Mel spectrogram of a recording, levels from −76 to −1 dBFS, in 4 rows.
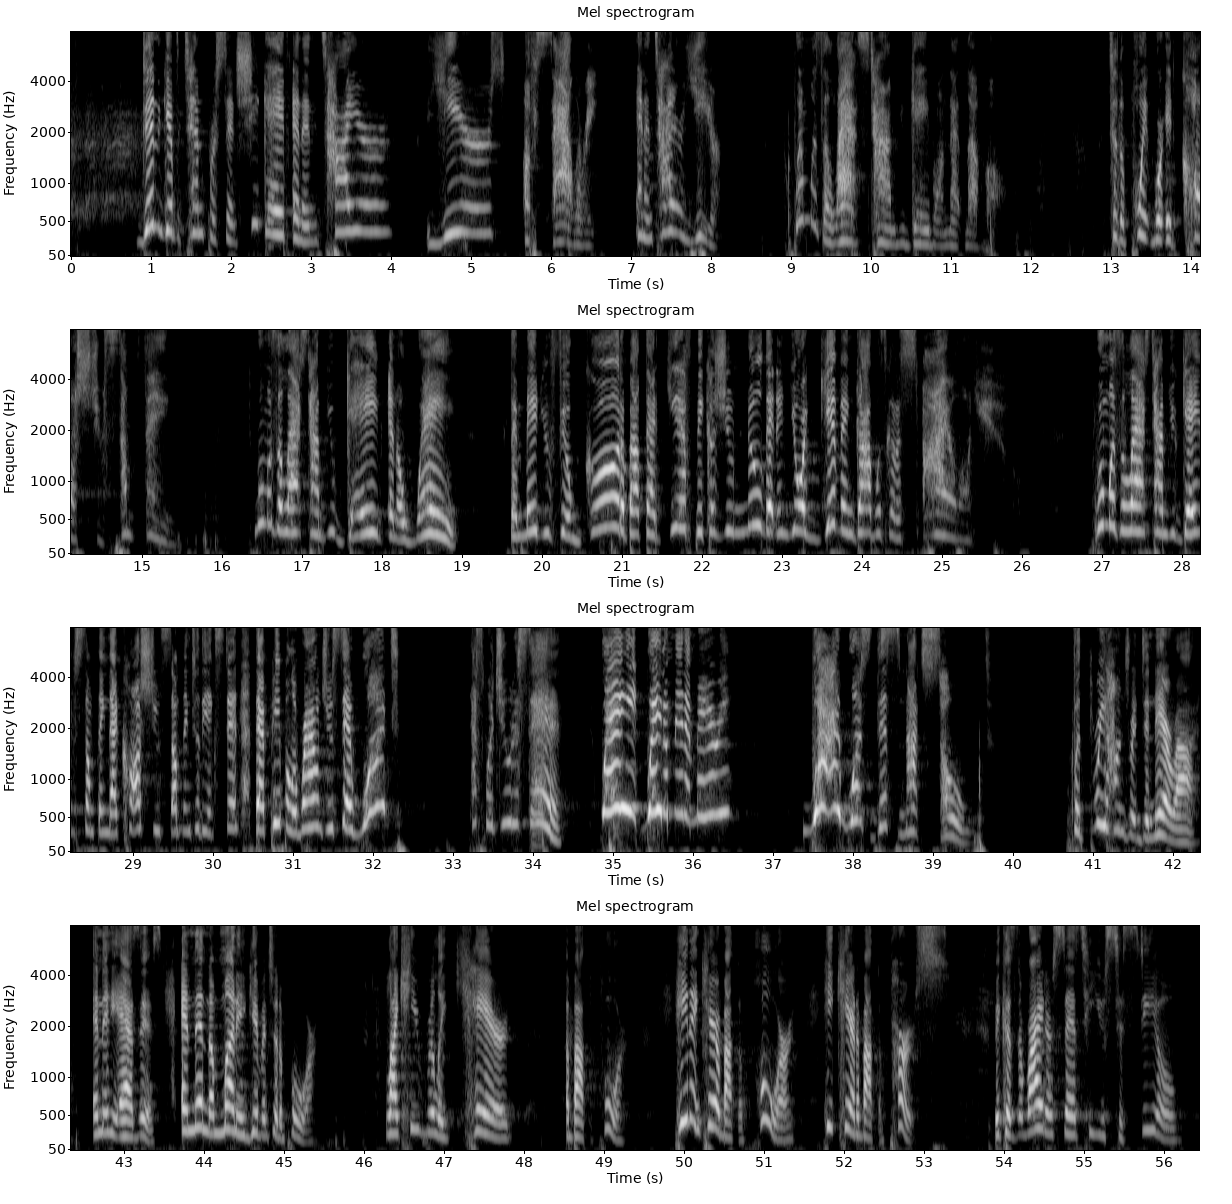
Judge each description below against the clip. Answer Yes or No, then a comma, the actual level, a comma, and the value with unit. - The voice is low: No, very high, 310 Hz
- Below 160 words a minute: Yes, average, 150 wpm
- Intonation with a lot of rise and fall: No, average, 4.7 semitones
